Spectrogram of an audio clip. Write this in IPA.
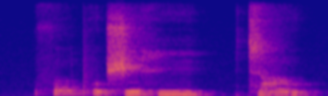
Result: θɔ˦pʰʊ˦ʔʃe˦hĩ˦ | t͡ɕa˦ʊ̯

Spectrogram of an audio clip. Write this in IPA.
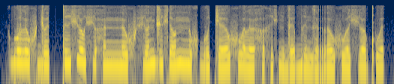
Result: ɡʷiløxʷɟøɪ̯ tːiçøʊ̯çøhʏ nːøxʷ çønd͡ʒyç ɾəʊ̯nːøxʷ ɡʷə ceə̯xʷiə̯ løhəxiç ŋɡe binzʏ rəʊ̯ xʷeə̯çøə̯kʷʼe

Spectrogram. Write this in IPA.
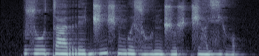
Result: zo tare d͡ʒiʃ ŋʷezɔ̤nd͡ʒoʃ t͡ʃa̤zʲɔ̤

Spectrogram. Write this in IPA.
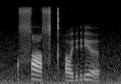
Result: sˤasˤ kʰɔrʲə

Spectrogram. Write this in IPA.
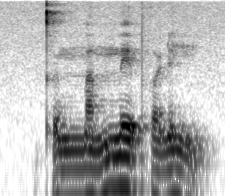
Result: kʼɵmːamːepʰɤ ɳi

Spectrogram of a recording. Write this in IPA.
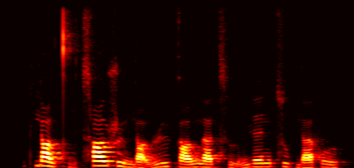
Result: pʰjɑ˥˩ʊ̯t̪ʰḭ˨˩ t͡sʰɑ˥ʊ̯ ʂɻ̩˥˩mjɑ̰˨˩ʊ̯ ɻɻ̩˥kɑ˧˥ʊ̯n̪ä˧˥t͡sʰɹ̩˨˩ mɥɛ˥n t͡su˥˩pjä˧˥fo˧ʊ̯

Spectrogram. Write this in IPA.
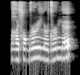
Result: ʁesɔɡə˞ɭi lə˞də˞ŋɛ

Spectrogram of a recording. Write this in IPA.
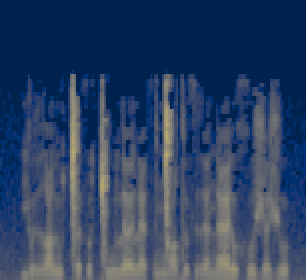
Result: jʊrɑlu ǀəθʊǀu lɜ læθəŋ͡ǀɑdʊθ rɜnæ ɾʊ xʊ ʒɜʒʊ

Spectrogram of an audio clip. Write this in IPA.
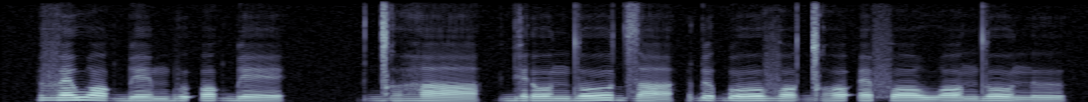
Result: vɛwɔːɡ͡beː mbuʔɔɡ͡beː | ɡ͡ǀɤɦaː | ɡeɾoːndoː d͡za | ɗɯɓoːvɔːɡ͡ǀɔː ʔɛfɔː wɔːndoːnɯː

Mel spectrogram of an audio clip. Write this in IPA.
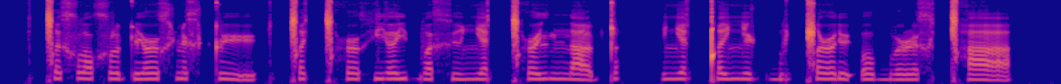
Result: ǀɘxlˠoxlˠəʈjə˞x ɳəxʈy | ǀəǀʰə˞xjɘj bɐxyʎaǀʰə˞lʲ naʈ | ʎaǃɐʎ jɘʈbɘǁə˞ ɾyʔo boɭəxǀʰa

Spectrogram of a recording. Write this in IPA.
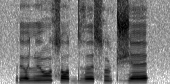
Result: ɾʲɔlʲɔ̃sɔ dʱəsõʈ ʒɛ

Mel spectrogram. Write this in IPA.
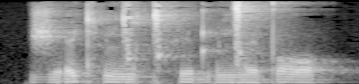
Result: ʒeɾɛcʰʉŋ͡ǀo ǀʰed̪uɽe ŋ͡ǀɛ t̪ɔ

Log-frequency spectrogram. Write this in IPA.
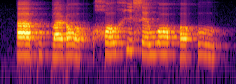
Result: apu baɽɔ | χoxisɛ wɔhɔhu

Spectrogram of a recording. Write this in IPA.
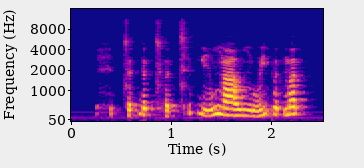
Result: hɪ˧k̚sɵ˨˥t̚ jɵ˧t̚t͡sʰɵ˨˥t̚t͡sʰɪ˥k̚jiː˨˥w ŋaː˧w ŋuː˨˥jpɵ˧t̚mɐ˥t̚

